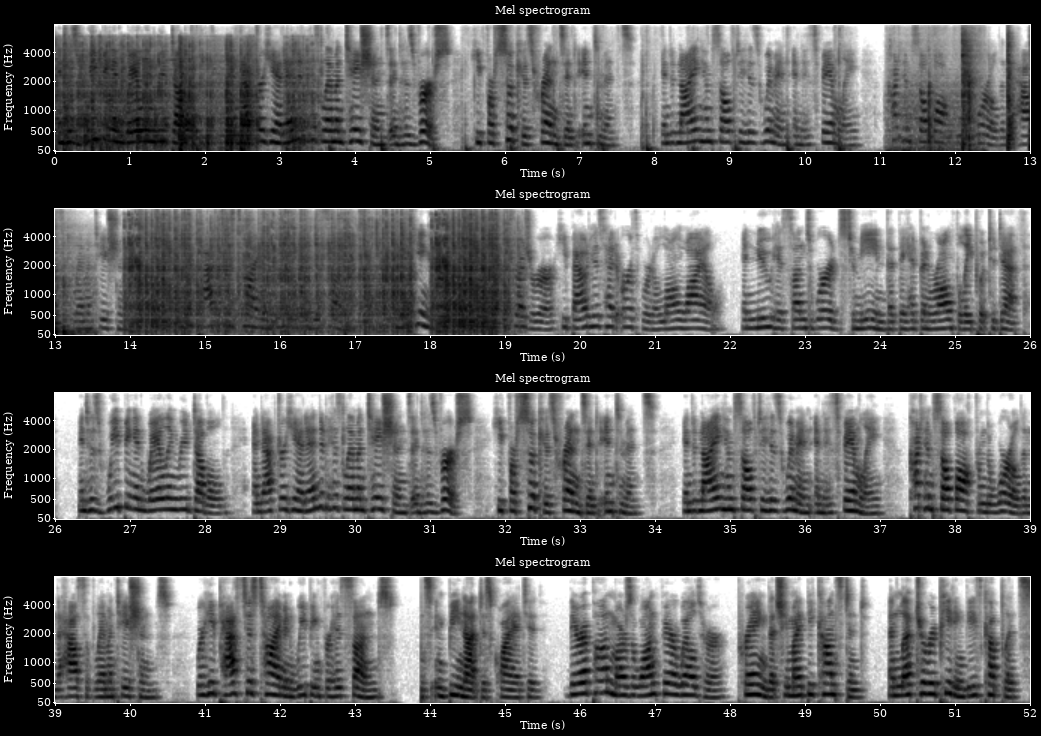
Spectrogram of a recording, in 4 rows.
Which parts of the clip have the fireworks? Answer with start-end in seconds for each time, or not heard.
0.0-3.5, 11.2-19.2.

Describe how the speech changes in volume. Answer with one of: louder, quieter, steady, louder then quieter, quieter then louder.
quieter then louder.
